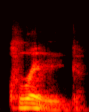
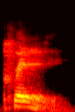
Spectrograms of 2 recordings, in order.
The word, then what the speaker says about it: Craig: Or my name, this one's very difficult for Spanish speakers especially, Craig. Now they very often here say Cray, and they leave off this last consonant, especially in Andalusia, in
